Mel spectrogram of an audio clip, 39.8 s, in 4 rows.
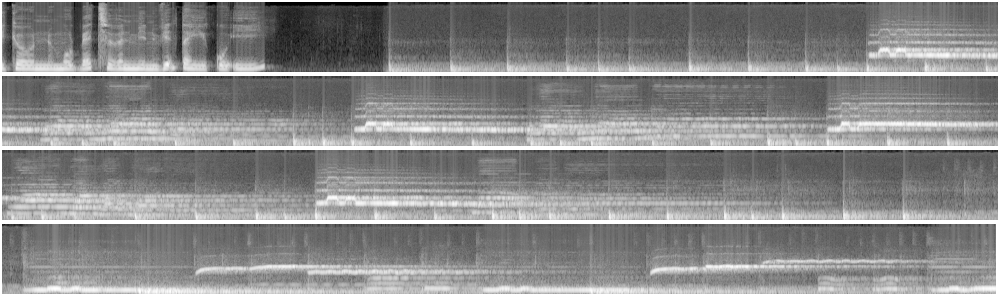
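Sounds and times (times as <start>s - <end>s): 
speech: 0.0s - 2.7s, 3.8s - 4.2s
flute notes: 8.1s - 28.4s, 30.0s - 39.8s.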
